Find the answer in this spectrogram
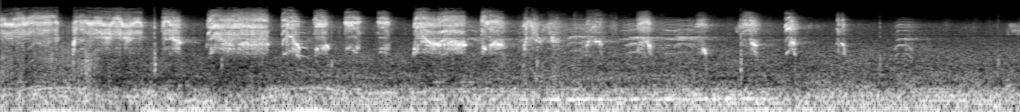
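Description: Long-tailed macaque screaming: a run of loud, high-pitched shrieks, long ones at first and then shorter and more spaced, growing weaker in the last couple of seconds.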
